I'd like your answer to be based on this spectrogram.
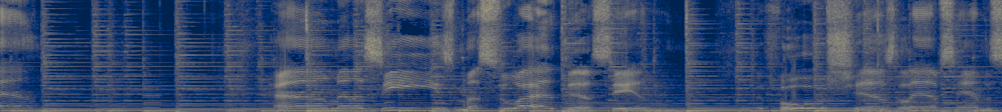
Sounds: Music

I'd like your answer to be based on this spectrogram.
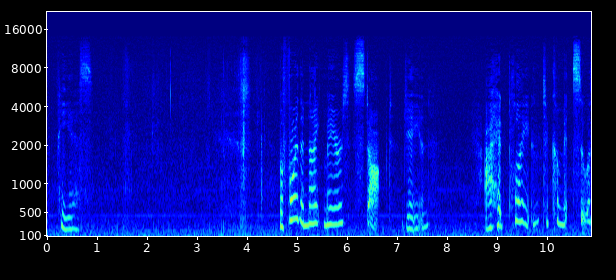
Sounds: Speech

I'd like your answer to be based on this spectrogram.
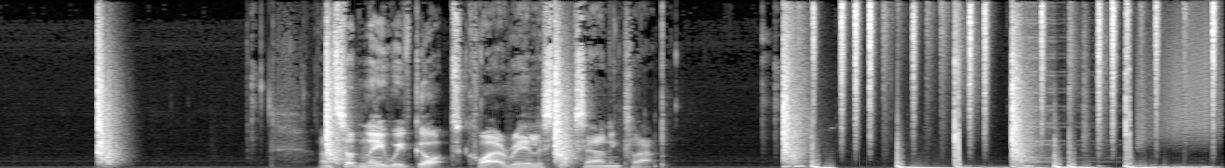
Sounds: Synthesizer, Speech, Music, Drum machine

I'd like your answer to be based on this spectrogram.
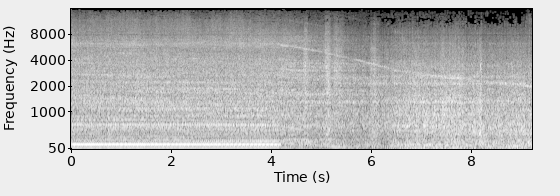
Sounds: Vehicle, Truck

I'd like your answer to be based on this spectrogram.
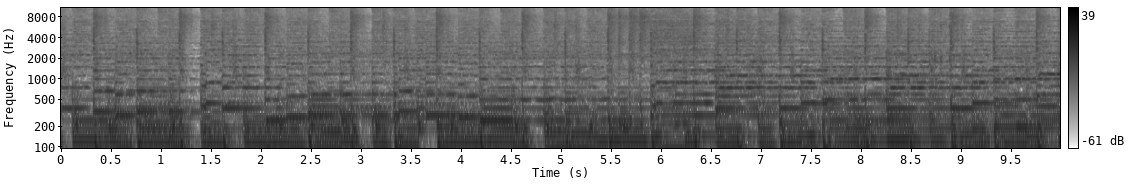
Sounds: Music

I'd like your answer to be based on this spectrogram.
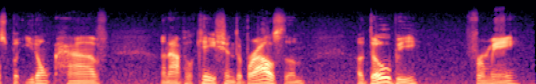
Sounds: Speech

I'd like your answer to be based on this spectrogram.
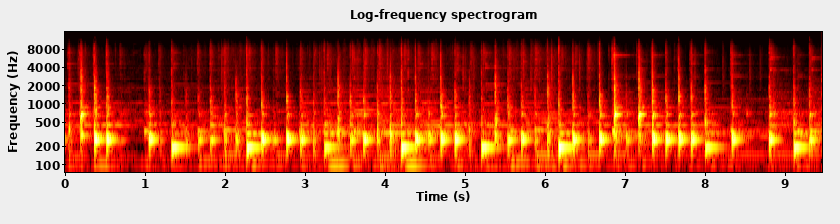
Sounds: playing congas

